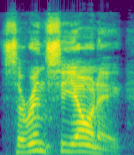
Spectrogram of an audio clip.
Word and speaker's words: Cirincione: The great and powerful Joe Cirincione joins us back on Independent Americans.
